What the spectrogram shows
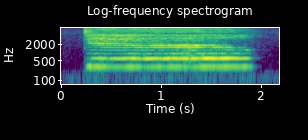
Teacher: The I sound in dill is a higher sound.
